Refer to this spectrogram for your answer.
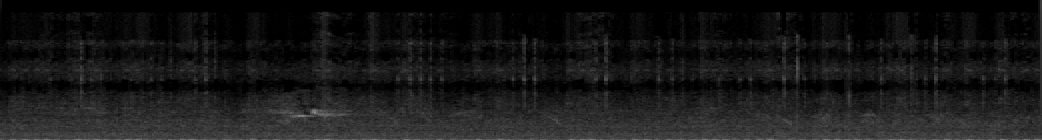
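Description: A low, lumpy idle with an uneven pulse and irregular dips and stumbles, the kind of unsteady beat a misfire gives.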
